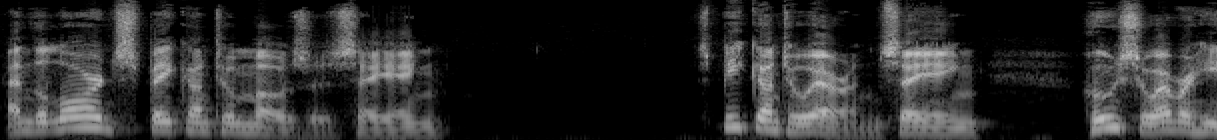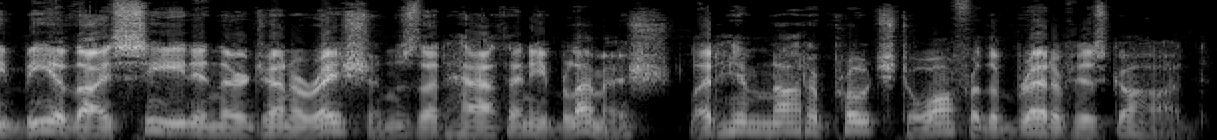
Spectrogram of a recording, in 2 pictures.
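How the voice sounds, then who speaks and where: A man reading scripture as an audiobook narrator, solemn and measured, declaiming each phrase and letting it fall at the end. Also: medium pitch, big pitch swings, no echo. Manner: measured, declamatory, phrases ending on falling cadences.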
